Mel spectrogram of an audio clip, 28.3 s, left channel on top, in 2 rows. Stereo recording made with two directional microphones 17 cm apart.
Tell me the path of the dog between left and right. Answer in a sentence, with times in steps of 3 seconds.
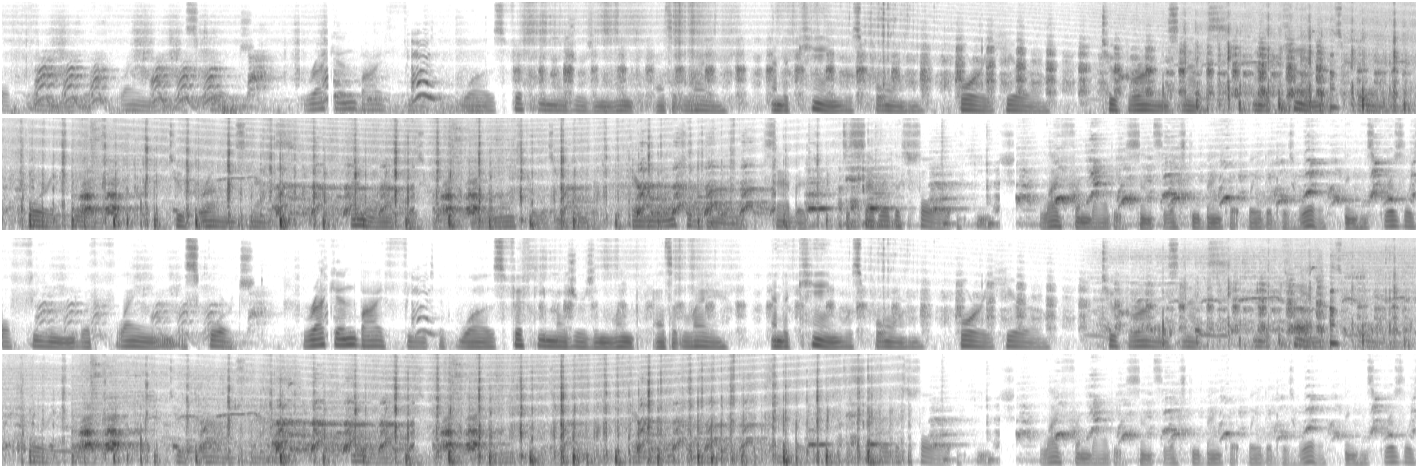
You can hear the dog on the left from 0 s, on the right from 15 s, in the centre from 18 s and on the left from 21 s.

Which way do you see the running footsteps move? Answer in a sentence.
In this clip you hear the running footsteps move to the right.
